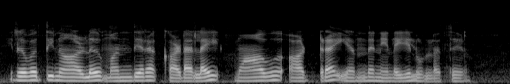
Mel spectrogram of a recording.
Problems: none marked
